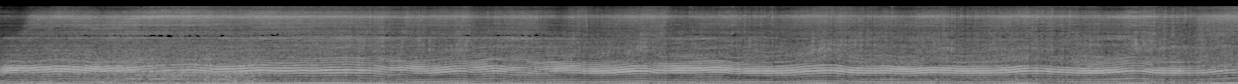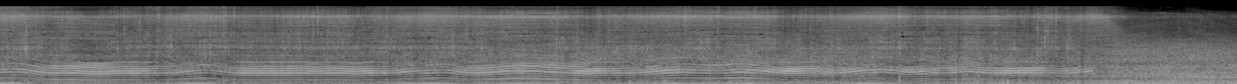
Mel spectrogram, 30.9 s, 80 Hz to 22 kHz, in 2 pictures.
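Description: Shindaiwa 2620 string trimmer's two-stroke engine throttled up and running hard, its pitch dipping and rising every second or two as the spinning line cuts through tall grass under load.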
